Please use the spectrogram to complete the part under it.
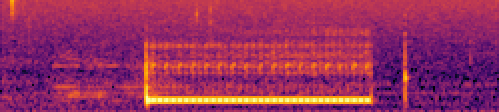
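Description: An unanswered phone ringing on the line: one faint, steady electronic ring tone held for just under a second, then a brief click in the quiet that follows.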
